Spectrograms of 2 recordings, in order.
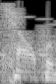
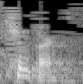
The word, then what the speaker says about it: Cowper: I know it looks like Cowper, but it's pronounced Cooper.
